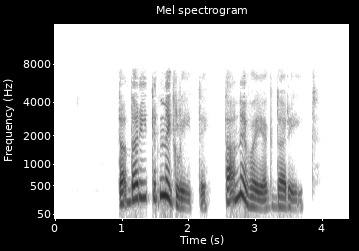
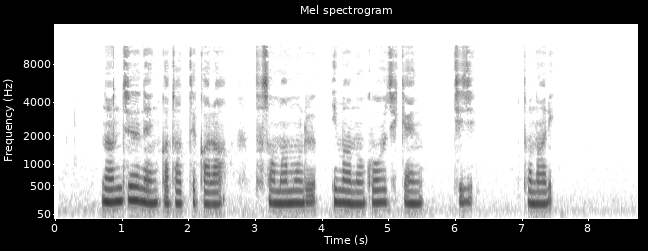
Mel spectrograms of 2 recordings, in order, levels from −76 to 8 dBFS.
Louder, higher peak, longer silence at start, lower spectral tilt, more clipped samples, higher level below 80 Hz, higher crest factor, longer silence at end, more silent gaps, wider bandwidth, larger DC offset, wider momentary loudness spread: first, -17 LUFS vs -22 LUFS; first, 0 dBFS vs -6 dBFS; first, 0.95 s vs 0.7 s; first, -7 dB/octave vs -5.5 dB/octave; neither; about the same, -62 dBFS vs -58 dBFS; about the same, 18 dB vs 16 dB; second, 0.7 s vs 1.3 s; first, 2.10-2.14 s, 2.35-2.54 s vs none; second, 7.4 kHz vs 11.5 kHz; neither; about the same, 12 LU vs 12 LU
